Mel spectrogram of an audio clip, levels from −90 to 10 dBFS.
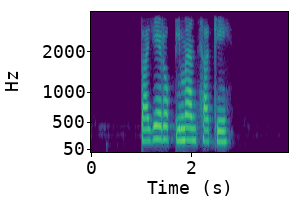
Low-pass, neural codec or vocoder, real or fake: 3.6 kHz; codec, 16 kHz, 2 kbps, X-Codec, WavLM features, trained on Multilingual LibriSpeech; fake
